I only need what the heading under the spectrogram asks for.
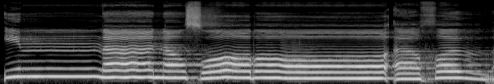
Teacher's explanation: Jadi sudah berada dalam 2 kata. Maka huruf ra kita panjangkan boleh 4 boleh 5 harokat. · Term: mad jaiz munfasil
